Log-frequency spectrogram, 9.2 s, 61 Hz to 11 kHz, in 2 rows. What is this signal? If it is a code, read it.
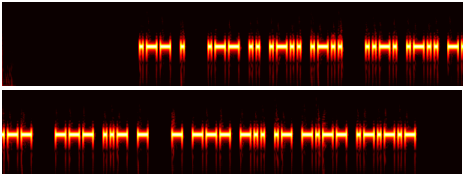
Morse code, heard as a keyed tone, about 36 wpm, 700 Hz. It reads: WE WILL FLY OUT TODAY.
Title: Sentences from Top 1000 Words - Review Part 2 - 35wpm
